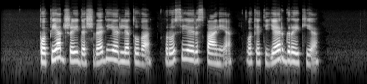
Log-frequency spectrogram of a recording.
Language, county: Lithuanian, Vilnius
